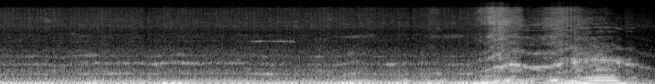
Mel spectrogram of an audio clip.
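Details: Porsche 944 stolen and left a year in the woods, first start after reconnecting the engine signal wire to restore injector pulse: catches and runs steadily with a low, even exhaust note, then blips through quick revs; healthy.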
